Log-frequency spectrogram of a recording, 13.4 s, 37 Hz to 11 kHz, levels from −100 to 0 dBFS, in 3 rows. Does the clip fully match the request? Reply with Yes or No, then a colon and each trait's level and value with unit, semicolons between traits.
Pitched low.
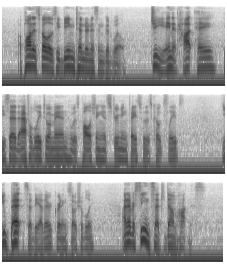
Yes: low, 105 Hz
